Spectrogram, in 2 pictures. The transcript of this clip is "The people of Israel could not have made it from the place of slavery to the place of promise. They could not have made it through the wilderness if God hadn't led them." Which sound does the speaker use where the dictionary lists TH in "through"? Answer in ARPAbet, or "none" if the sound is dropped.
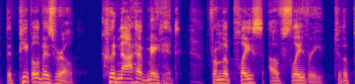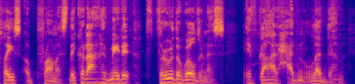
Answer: TH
